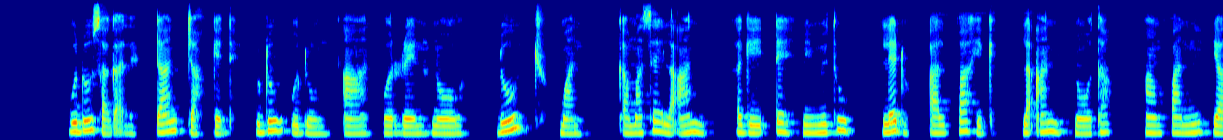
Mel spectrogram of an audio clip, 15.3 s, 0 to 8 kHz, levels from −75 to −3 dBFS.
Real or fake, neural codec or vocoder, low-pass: real; none; 7.2 kHz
